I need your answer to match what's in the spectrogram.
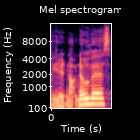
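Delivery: plain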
